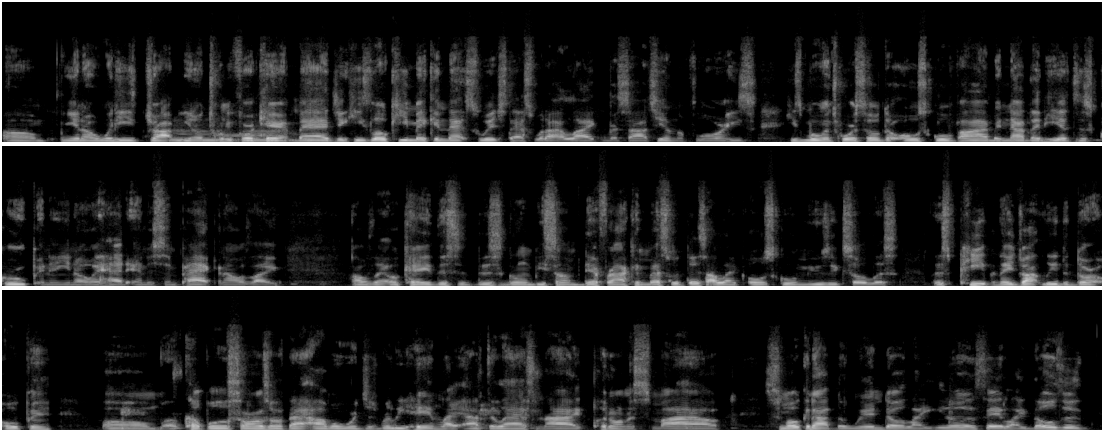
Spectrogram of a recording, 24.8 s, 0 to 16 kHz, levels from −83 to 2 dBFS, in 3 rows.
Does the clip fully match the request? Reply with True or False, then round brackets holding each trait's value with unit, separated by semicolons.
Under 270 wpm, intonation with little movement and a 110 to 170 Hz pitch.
False (285 wpm; 2.1 semitones; 120 Hz)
